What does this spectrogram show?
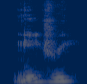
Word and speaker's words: Nigri: is it Jessica Nigri they pronounced that said her name Jessica Nigri need jury but yeah Chad Hardin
